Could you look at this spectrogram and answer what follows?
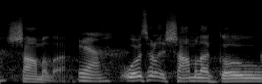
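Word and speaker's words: Shyamala: name of your mother shamala so the Y is silent shamala shamala yeah what was shamala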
